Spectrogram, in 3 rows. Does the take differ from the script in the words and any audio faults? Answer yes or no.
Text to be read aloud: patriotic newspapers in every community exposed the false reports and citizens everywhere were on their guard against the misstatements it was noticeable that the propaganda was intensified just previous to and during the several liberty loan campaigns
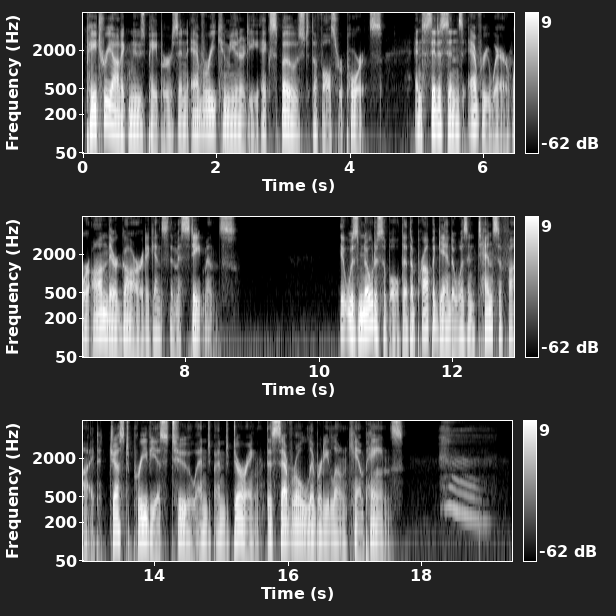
yes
